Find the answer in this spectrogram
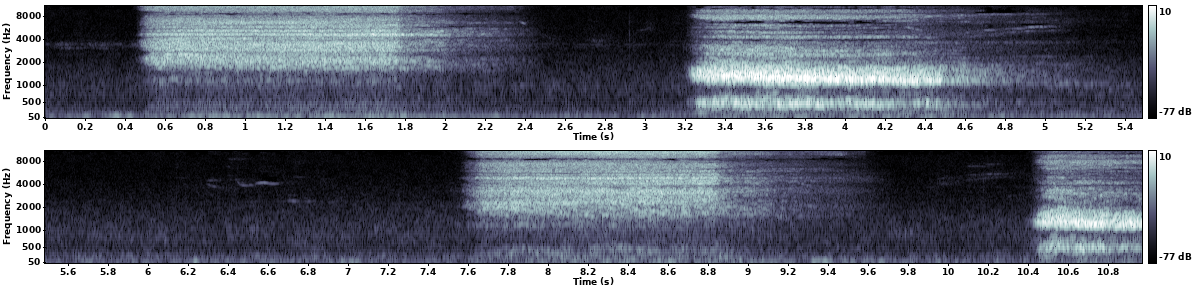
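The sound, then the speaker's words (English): Slow deep breaths in and out during a breathing exercise, each a long airy hiss of about two seconds separated by quiet pauses, with no talk. “Can we take a couple deep breaths again? Let's do three. And on the last one, let's try to take the biggest, deepest breath we've taken all week.”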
